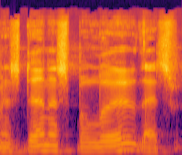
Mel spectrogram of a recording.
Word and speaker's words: Belew: and that's good and my name is Dennis Balu that's spelled be e ll e w my wife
